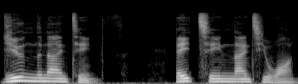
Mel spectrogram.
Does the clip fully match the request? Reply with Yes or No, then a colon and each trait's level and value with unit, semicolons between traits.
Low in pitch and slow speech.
Yes: low, 125 Hz; slow, 100 wpm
